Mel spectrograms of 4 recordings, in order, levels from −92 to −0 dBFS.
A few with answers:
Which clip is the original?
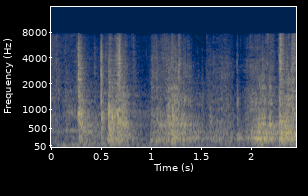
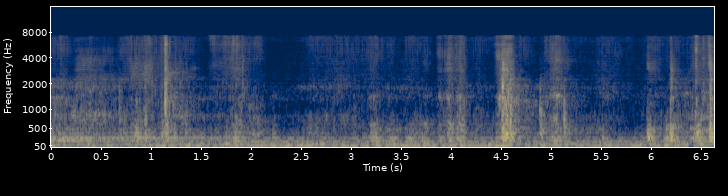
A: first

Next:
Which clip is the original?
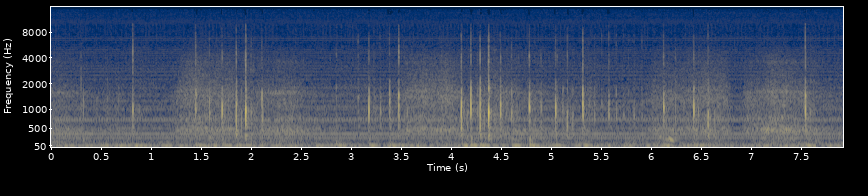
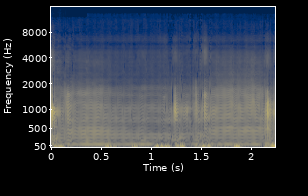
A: first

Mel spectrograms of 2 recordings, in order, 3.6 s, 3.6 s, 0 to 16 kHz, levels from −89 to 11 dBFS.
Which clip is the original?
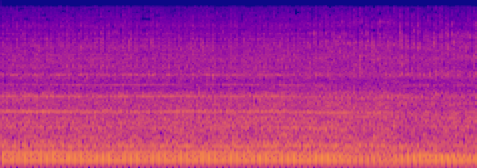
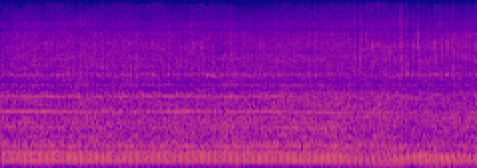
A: first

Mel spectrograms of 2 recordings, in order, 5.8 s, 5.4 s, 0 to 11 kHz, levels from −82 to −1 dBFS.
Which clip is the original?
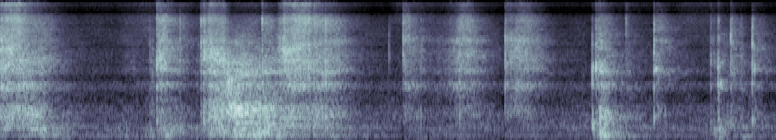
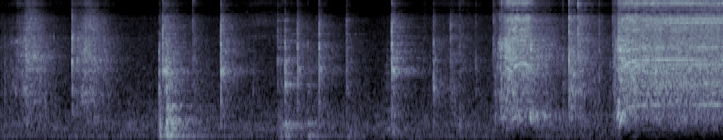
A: second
